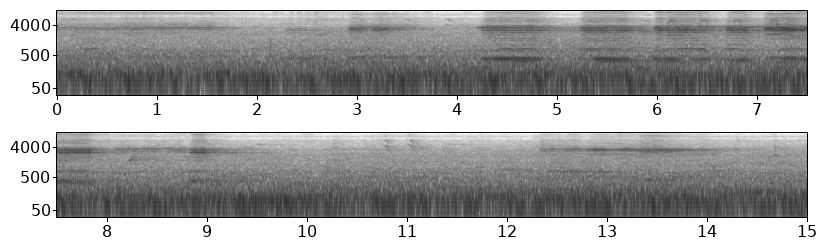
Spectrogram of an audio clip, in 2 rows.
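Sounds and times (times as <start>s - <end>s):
street traffic rumble: 0.0s - 15.0s
vehicle horns honking: 2.3s - 3.6s, 4.2s - 9.4s, 12.4s - 14.2s.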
